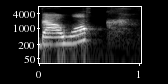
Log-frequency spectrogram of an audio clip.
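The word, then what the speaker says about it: Dah Wuk: I'm using the song Da Walk from Kess. It's spelled D-A-H-W-U-K.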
